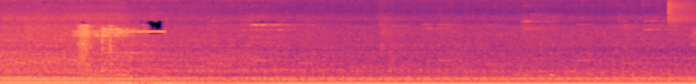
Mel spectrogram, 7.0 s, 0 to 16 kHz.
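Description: Mercedes-AMG GT R's 4.0-litre twin-turbo V8 running at a steady idle. It cuts in abruptly, sits slightly stronger for about the first second, then settles and holds steady.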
